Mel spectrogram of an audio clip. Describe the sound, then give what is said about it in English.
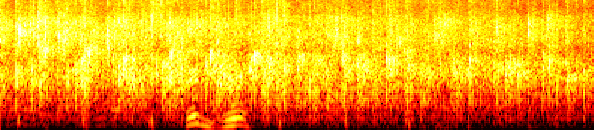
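Applause from a church audience, steady dense clapping that fills the whole clip at an even level, with a brief voice cutting through near the middle. “Hey, can we just give the Lord a hand?”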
